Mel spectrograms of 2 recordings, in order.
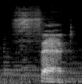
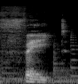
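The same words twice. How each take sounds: First: The vowel sounds like the one in 'sad'. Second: The vowel is pronounced as spelled, like 'ai'. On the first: The speaker calls it right. "a pronúncia é said" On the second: The speaker calls it wrong. "E não said. Eu sei que a gente vê um A I junto e já quer logo sair falando A"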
